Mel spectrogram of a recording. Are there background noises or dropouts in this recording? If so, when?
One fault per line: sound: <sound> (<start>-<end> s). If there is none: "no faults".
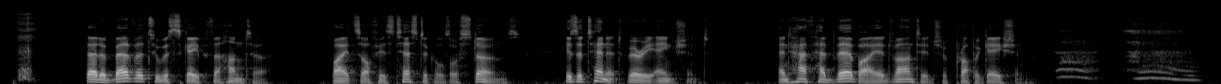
sound: sniff (0.1-0.4 s)
sound: sigh (10.5-12.1 s)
